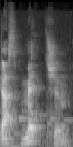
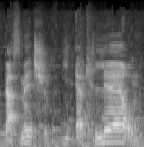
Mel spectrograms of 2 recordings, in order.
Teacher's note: Esta A con dos puntos hace que la letra, en vez de sonar como una A normal a nuestro modo de verlo, sonaría como una E muy abierta, una E, ¿vale?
